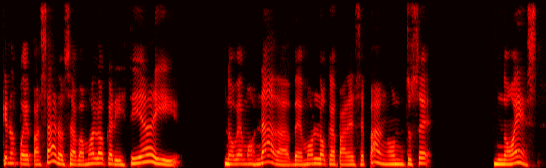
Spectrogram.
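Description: A middle-aged woman talks through religious ideas in a loose, rambling way, checking in with her listener as she goes. Her voice sits at an ordinary pitch for a woman. The recording is dry and close, with no room around her. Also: moderate pace, dry recording. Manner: animated, rambling, frequent "o sea" and "¿ok?". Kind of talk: casual religious conversation.

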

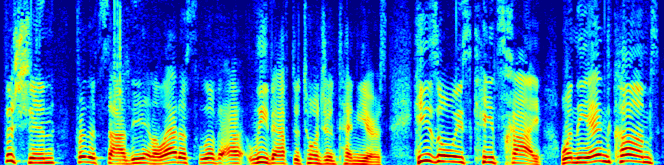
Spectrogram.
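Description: A man with giving an animated religious class as a rabbi, emphatically posing questions and answering them. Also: sits high, moderate pace. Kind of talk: animated Torah lecture.

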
